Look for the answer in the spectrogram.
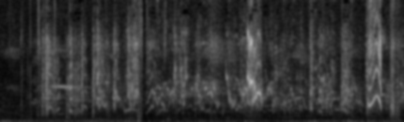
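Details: Several pet budgies playing together; continuous high scratchy chatter with sharp squawky chirps standing out near the middle and end.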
